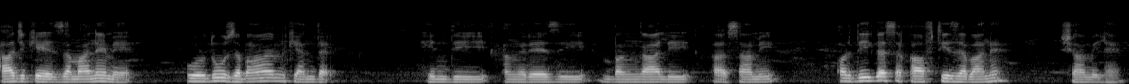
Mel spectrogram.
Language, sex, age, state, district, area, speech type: Urdu, male, 18-30, Bihar, Saharsa, urban, spontaneous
